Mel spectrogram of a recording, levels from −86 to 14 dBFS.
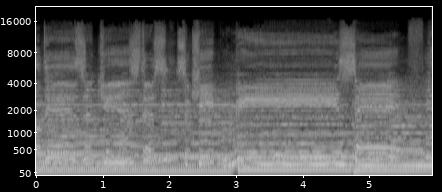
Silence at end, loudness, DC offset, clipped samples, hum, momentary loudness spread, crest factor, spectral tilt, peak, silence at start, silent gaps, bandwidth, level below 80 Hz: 0 s; -16 LUFS; under 0.1%; under 0.1%; none; 3 LU; 12 dB; -5 dB/octave; -4 dBFS; 0 s; none; 16 kHz; -28 dBFS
